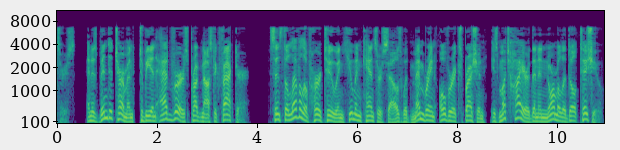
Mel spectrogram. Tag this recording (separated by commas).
Speech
